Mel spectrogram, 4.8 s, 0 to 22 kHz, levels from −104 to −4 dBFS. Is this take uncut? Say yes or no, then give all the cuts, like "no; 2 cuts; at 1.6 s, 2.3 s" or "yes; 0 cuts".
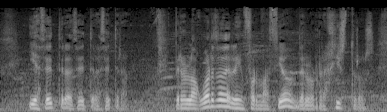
yes; 0 cuts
